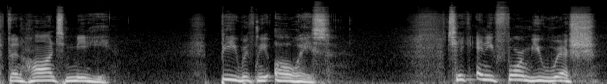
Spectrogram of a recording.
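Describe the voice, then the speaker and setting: A man's voice: fairly high pitch, warm tone. A man playing a bitter, passionate, grieving lover in a melodramatic audio drama, tormented and intense. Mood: desperate grief. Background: dramatic music.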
